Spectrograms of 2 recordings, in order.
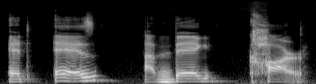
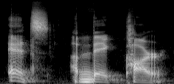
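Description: First: The words 'it is' are said in full. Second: The words 'it is' are contracted together.

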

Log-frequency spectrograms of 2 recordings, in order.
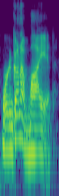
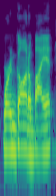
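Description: First: Going to is said fast and reduced to gonna. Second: Going to is said in full, word by word.

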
